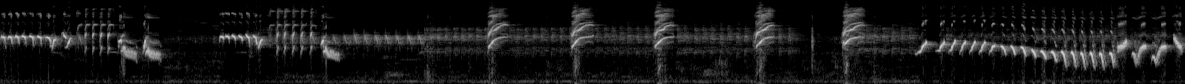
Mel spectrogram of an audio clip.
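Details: White-rumped shama in a varied song: a high warbled phrase, a pause, then sharp rising whistled notes repeated about once a second, ending in a fast rattling trill that slides downward.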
